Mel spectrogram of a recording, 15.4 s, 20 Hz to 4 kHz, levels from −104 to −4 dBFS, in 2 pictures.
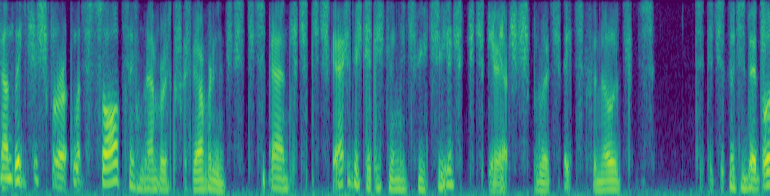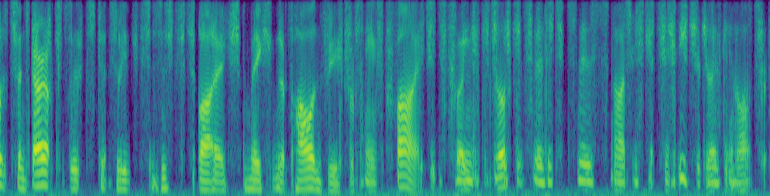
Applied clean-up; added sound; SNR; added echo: neural diffusion model UNIVERSE++.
